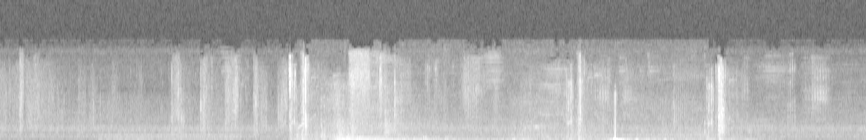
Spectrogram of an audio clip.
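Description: A vehicle engine starts up and rumbles with low revving.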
